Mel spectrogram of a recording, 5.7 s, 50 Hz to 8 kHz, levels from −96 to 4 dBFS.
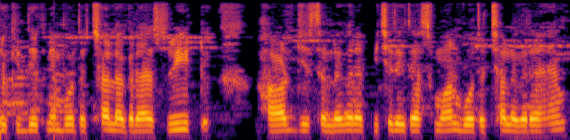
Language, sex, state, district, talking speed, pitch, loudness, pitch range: Hindi, male, Jharkhand, Sahebganj, 275 wpm, 130 Hz, -16 LUFS, 125-140 Hz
